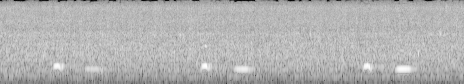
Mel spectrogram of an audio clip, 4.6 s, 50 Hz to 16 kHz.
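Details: A Common Cuckoo on a mountain near Mandeok-dong in July 2019, after rain, gives its two-note falling 'cuck-oo' three times, about every one and a half seconds, over a steady rushing stream.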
